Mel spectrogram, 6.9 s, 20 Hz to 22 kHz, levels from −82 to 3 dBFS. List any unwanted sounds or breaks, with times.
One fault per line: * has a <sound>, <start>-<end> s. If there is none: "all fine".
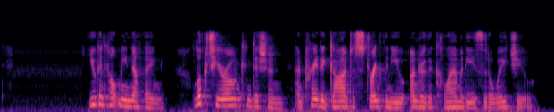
all fine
